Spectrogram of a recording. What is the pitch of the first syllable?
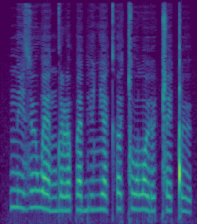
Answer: falling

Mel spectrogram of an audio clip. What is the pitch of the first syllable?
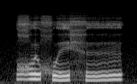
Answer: high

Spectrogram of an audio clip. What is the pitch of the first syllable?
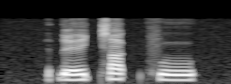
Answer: rising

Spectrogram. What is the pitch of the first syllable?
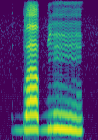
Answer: high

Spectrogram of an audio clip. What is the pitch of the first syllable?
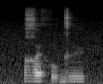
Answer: falling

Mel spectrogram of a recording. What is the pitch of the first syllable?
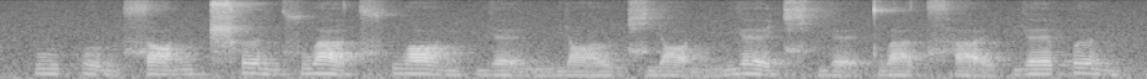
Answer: rising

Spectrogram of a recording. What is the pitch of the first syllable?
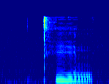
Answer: falling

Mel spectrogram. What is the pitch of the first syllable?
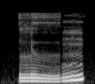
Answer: rising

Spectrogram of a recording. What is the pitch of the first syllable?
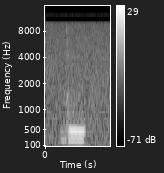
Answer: high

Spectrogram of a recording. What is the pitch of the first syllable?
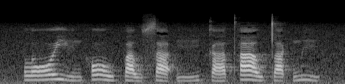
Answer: rising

